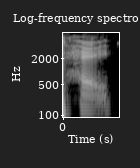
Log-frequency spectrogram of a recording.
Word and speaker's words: ה: this particular God code symbol which again is pronounced hey and it indicates the letter hey signifies the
